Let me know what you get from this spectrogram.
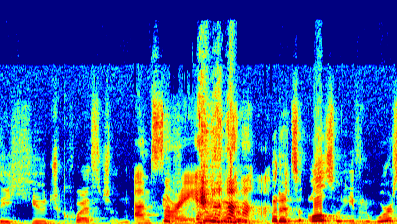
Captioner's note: chuckles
